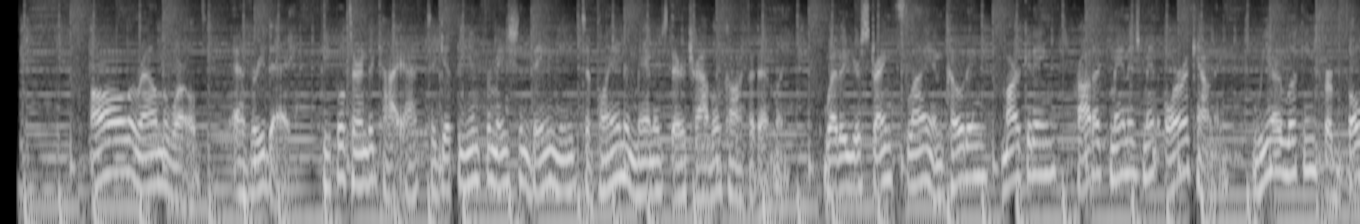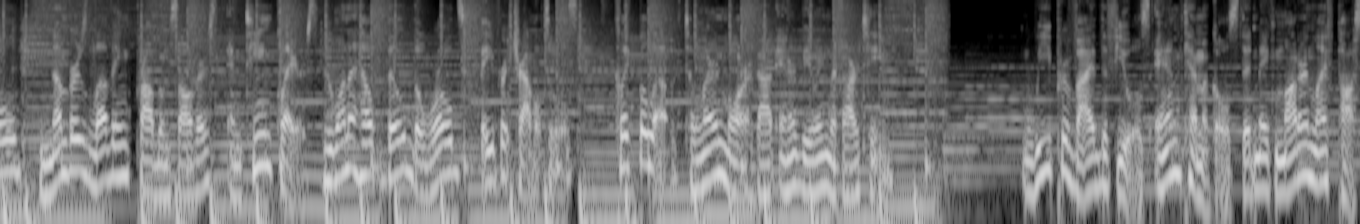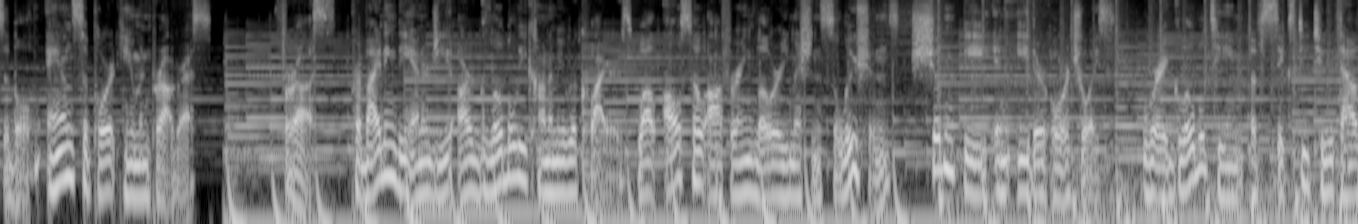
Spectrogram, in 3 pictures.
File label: corporate narration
